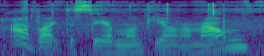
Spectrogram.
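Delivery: low, quick silly monkey voice. Pretend. Teacher voices a monkey character.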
